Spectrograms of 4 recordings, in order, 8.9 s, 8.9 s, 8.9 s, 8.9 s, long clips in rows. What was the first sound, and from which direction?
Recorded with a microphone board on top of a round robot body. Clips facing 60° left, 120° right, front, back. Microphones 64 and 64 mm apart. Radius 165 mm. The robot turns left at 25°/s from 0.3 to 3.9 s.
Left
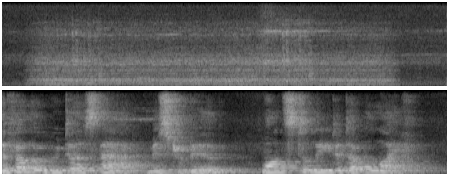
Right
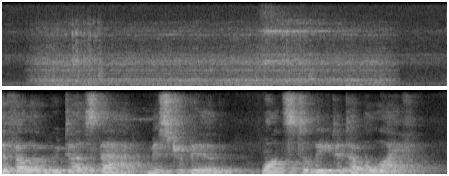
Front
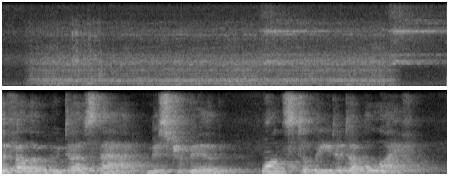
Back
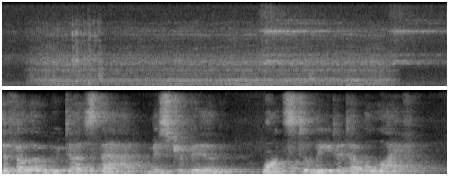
A woman speaking, 30° right.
